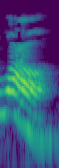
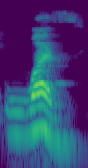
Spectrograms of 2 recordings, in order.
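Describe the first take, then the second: First: The syllable ends with a clear L sound. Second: The syllable ends with a Z sound. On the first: The speaker calls it wrong. "bukan wal" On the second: The speaker calls it right. "tapi waz"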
